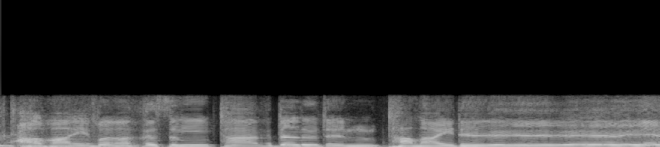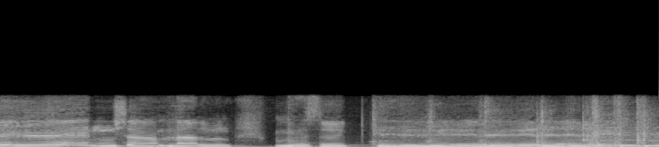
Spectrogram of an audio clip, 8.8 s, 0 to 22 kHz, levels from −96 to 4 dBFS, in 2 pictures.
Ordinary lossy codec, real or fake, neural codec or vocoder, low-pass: none; fake; codec, 16 kHz, 1 kbps, X-Codec, HuBERT features, trained on general audio; none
